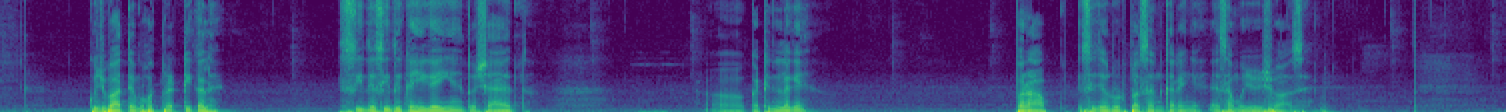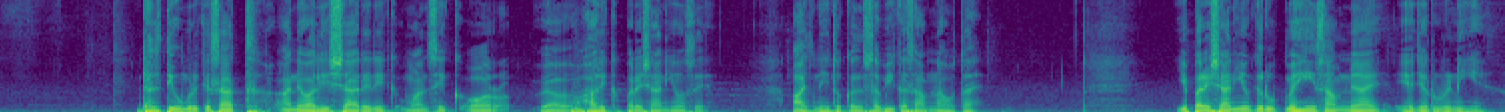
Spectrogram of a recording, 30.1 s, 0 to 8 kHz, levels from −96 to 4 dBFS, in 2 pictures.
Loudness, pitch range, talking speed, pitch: -21 LUFS, 90-110 Hz, 115 wpm, 100 Hz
